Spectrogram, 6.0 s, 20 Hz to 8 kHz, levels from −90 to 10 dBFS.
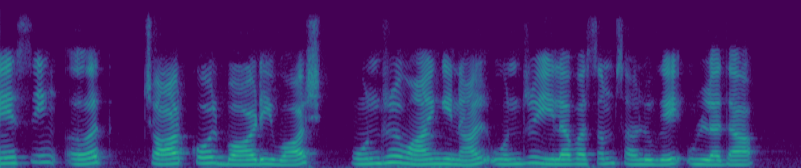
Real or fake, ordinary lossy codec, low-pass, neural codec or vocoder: real; none; 7.2 kHz; none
